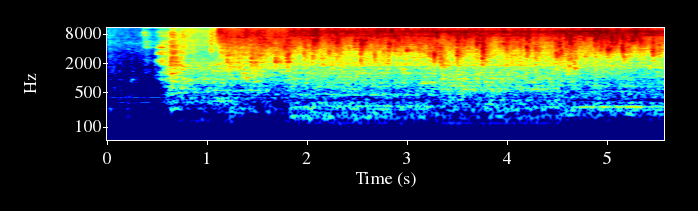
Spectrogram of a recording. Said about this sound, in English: I've been watching you take a shower for the past 40 minutes. Think of all that water you're wasting.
